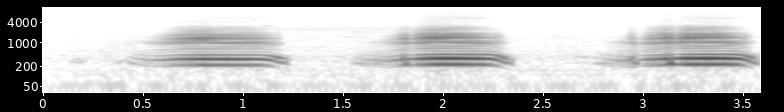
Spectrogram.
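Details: American bullfrog from the third known breeding population in the UK, October 2010: three deep, moaning, harmonic-rich croaks, each about 0.7 seconds long, given roughly every 1.2 seconds against a quiet background.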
